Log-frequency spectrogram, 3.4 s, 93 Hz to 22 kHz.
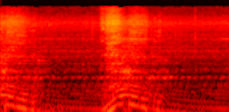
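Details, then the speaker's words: Honda engine with a Skunk2 intake manifold and stock throttle body on E85, after fixing a high idle: low idle around 1000 rpm, one quick throttle blip, then a prompt return to steady idle. The owner suspects the IACV was leaking past its gasket. "oh nice notice how now it drops down really fast hold on let me get a little situated under here I'm gonna tap the gas and it comes on really quick"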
